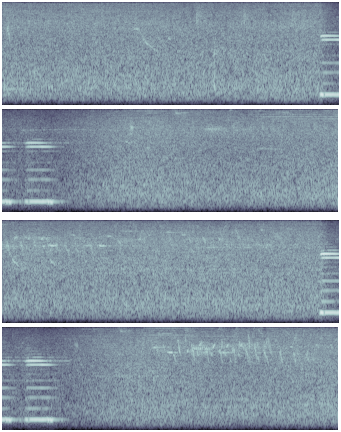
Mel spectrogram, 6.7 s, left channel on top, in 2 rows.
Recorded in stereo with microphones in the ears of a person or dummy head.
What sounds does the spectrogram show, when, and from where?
3.2 s a car horn: 40° right (ahead or behind)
